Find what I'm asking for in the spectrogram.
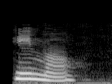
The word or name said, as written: hemo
